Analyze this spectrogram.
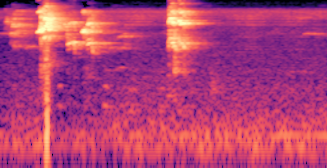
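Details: Red lory giving loud raspy screeches, a double burst followed by another shrill call just over a second later, then quiet.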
